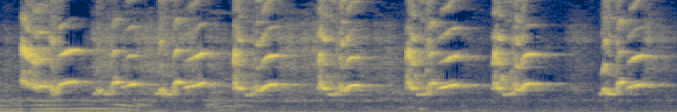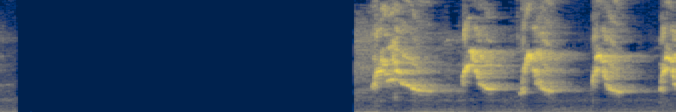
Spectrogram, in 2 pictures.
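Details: Very vocal red lory from Ambon calling in a rapid run of about seven shrill, scratchy shrieks, then silence, then another fast burst of piercing notes.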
